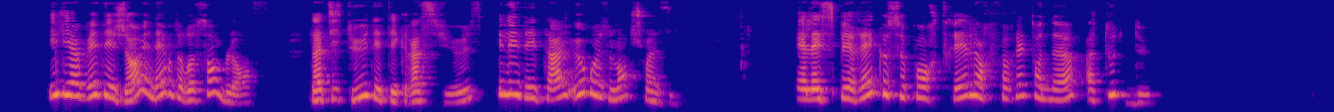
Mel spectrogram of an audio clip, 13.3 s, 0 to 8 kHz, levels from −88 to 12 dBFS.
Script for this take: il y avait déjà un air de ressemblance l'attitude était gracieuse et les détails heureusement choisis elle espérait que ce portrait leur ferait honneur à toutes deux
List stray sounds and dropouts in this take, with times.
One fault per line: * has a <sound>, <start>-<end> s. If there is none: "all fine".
all fine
